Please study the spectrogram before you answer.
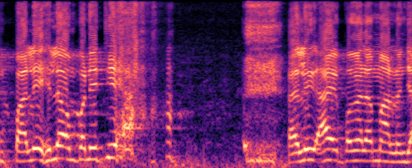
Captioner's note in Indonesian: tertawa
